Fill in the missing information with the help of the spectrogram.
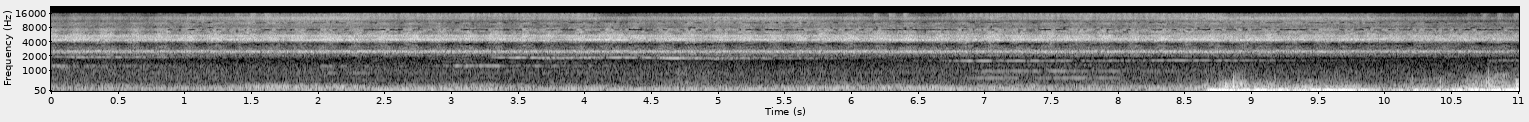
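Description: Quiet, steady chirring of crickets and other insects in a night ambience. A low rumble comes in during the last couple of seconds.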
